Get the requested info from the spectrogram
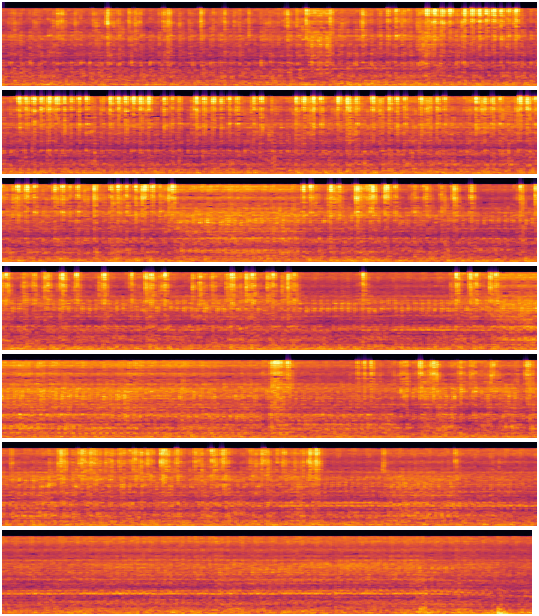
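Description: Hoverboard hub motor spun fast by a pedal drive with no load on it, a steady mechanical whir and rattle with a faint whine that rises slightly and then holds.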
